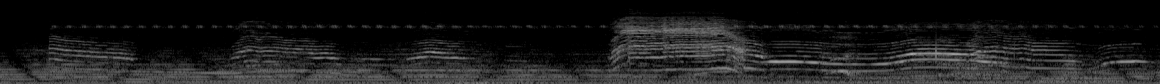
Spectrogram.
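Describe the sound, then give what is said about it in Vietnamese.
A black cat yowls at night from a banyan tree, giving a series of drawn-out, wavering wails. A harsher, louder cry comes near the middle, with no voices. “bỗng nhiên trên cây đa có một con mèo đen kêu xé lên một tiếng. Tiếng mèo kêu trong đêm nghe đến rùng rợn, như là tiếng trẻ con khóc đang kêu gào.”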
